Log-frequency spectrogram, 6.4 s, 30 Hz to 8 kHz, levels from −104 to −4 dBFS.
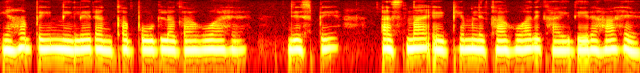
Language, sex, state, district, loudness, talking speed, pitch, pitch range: Hindi, female, Chhattisgarh, Bastar, -13 LUFS, 195 wpm, 185 Hz, 180-195 Hz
